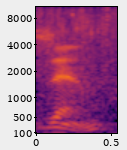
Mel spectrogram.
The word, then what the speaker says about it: Zen: AA is Japanese pronunciation like Zen is the Japanese pronunciation of the Chinese Chun and uh the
